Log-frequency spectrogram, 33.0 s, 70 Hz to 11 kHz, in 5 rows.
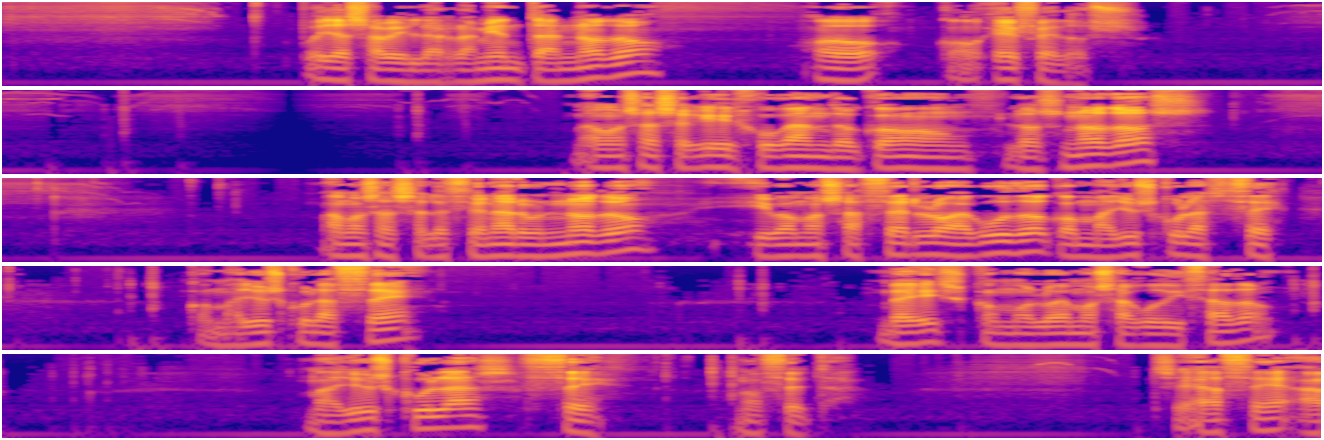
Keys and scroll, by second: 7.4 ctrl+r, 8.9 ctrl+r, 20.7 c, 23.7 ctrl+z, 26.5 z, 30.4 typing, 32.6 typing.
